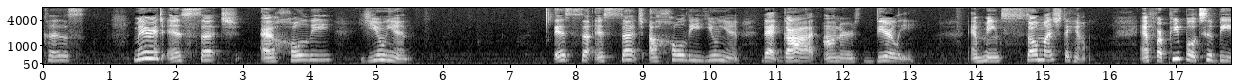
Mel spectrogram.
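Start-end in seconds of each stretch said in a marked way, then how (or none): 0.0-15.7 voice catching and choking up, near tears. Speaker talking about marriage as a holy union, choking up. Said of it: "I'm about to cry".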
